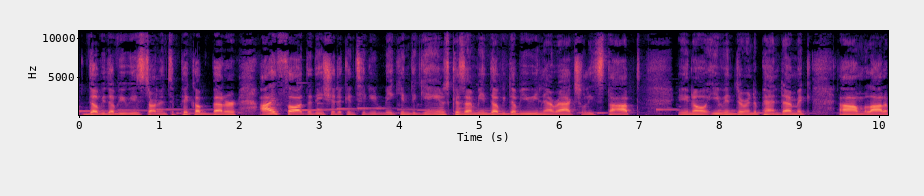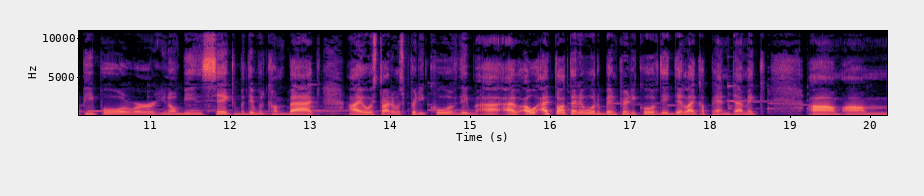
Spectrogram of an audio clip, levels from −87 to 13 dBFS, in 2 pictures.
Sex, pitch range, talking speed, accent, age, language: male, 115-130 Hz, 220 wpm, American, 30-49, English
